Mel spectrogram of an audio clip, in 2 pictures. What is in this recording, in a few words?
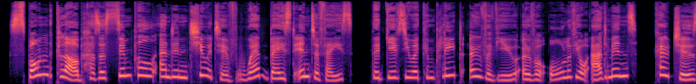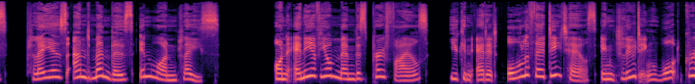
Explainer British Accent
